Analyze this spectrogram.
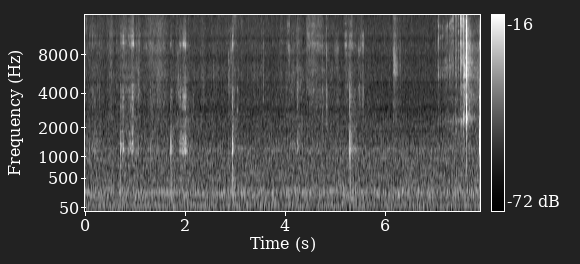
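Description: Scissors snip through satin ribbon.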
